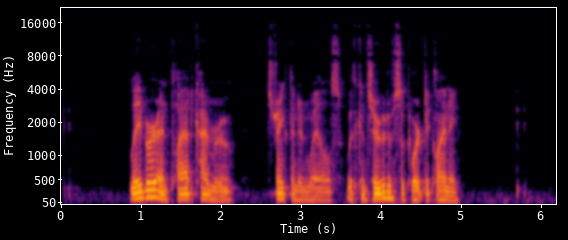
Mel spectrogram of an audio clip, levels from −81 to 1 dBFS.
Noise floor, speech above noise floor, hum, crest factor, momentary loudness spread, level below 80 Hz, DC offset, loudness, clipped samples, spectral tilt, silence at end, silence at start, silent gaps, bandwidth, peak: -61 dBFS; 42 dB; none; 20 dB; 11 LU; -48 dBFS; under 0.1%; -20 LUFS; under 0.1%; -6 dB/octave; 0.45 s; 0.85 s; none; 16 kHz; -2 dBFS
